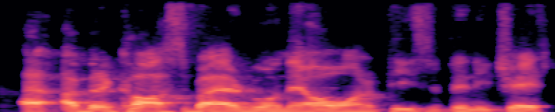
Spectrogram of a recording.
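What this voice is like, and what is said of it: Put-on Boston accent. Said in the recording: “I don't know why I threw on a Boston accent there.”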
